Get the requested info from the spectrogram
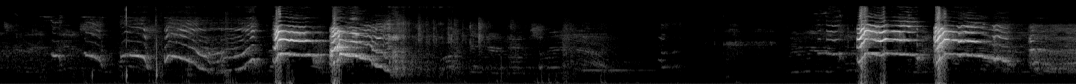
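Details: Staffordshire Bull Terrier puppy named Diablo screaming because he wants out of his crate: high, quavering whines that bend down and up, then two sharp shrill screams, a quiet pause, and two more piercing screams near the end.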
